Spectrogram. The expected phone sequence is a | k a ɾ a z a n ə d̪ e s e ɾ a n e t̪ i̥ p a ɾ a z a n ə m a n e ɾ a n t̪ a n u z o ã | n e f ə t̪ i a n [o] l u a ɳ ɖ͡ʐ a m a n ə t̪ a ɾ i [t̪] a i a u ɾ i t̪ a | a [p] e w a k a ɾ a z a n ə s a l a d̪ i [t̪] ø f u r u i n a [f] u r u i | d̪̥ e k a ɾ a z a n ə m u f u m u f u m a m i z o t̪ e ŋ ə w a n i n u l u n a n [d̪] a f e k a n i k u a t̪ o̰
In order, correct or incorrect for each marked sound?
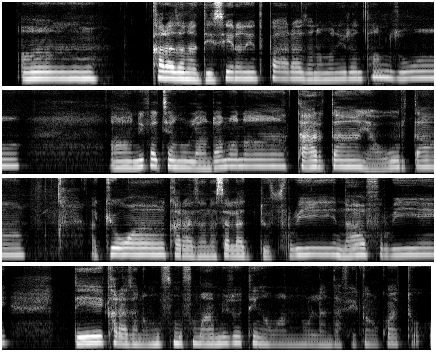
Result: incorrect, correct, incorrect, incorrect, correct, correct

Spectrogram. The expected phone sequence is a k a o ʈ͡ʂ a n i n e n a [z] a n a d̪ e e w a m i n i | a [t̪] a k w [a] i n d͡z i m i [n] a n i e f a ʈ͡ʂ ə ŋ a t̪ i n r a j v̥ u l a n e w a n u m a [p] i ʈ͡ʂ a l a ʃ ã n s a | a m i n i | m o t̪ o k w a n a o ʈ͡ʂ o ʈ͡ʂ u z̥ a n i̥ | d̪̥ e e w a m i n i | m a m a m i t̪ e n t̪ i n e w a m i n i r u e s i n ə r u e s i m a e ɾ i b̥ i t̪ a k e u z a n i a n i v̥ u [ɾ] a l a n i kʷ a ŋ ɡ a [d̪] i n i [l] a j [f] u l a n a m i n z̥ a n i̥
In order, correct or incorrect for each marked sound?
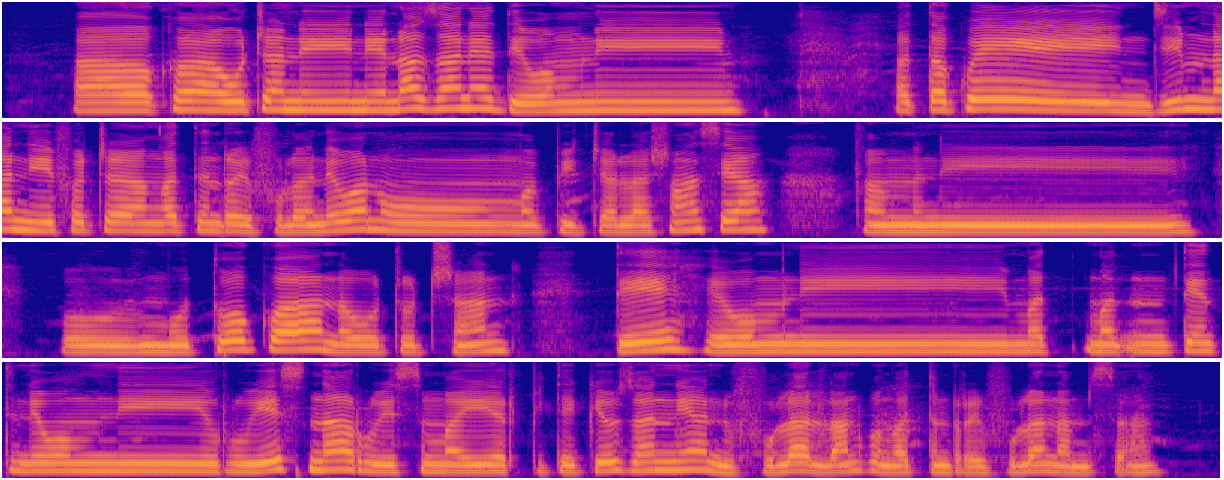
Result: correct, correct, incorrect, correct, correct, incorrect, incorrect, incorrect, incorrect

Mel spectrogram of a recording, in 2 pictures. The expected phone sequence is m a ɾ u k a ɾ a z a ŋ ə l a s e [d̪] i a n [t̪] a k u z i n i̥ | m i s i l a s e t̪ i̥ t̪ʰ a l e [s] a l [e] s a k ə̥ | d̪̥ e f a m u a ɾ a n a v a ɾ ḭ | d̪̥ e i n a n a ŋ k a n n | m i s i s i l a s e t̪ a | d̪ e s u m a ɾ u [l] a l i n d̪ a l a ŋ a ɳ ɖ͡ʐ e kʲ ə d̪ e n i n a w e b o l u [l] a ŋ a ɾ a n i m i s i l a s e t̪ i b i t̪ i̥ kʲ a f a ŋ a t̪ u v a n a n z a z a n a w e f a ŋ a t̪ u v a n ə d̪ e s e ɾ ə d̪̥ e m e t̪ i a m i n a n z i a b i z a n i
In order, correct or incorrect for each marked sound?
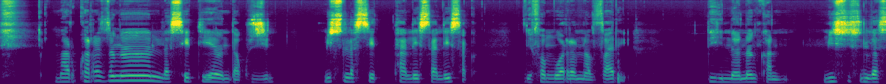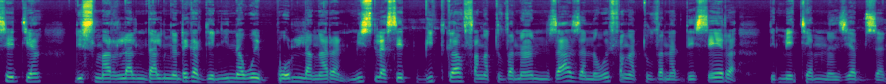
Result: incorrect, incorrect, correct, correct, correct, correct

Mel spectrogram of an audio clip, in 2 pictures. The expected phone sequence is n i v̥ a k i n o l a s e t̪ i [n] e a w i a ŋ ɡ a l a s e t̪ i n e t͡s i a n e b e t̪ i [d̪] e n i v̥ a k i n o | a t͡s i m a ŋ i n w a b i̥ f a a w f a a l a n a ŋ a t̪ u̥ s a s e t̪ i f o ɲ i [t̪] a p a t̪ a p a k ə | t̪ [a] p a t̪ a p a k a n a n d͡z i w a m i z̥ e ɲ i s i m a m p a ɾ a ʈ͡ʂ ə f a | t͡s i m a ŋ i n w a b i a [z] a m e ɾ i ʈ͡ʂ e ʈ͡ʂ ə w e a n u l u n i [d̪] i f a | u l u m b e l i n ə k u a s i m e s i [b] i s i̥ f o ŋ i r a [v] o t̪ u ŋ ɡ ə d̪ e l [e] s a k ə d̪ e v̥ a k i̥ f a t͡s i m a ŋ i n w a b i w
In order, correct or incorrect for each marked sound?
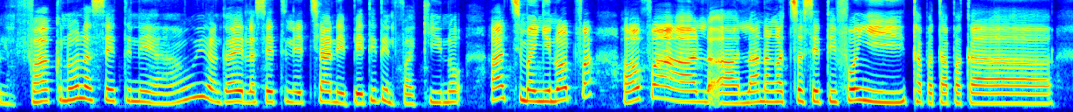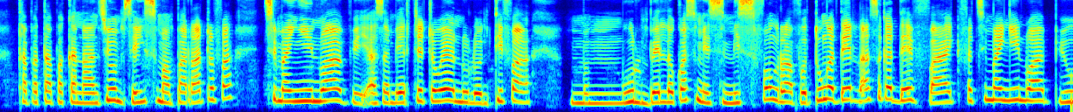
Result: correct, correct, correct, correct, correct, incorrect, incorrect, correct, incorrect

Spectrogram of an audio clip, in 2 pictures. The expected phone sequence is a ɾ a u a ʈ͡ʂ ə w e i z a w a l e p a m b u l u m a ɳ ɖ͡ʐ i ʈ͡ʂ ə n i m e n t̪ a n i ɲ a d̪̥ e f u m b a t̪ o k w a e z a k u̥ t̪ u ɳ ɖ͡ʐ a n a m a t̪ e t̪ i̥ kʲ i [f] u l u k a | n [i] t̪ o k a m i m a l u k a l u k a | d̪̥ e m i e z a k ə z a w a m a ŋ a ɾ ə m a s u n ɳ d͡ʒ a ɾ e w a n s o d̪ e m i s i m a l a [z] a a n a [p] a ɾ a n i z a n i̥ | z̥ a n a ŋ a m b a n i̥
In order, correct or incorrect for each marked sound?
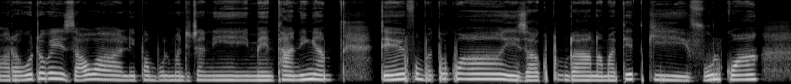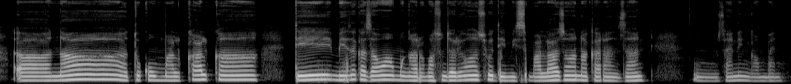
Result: incorrect, incorrect, correct, incorrect

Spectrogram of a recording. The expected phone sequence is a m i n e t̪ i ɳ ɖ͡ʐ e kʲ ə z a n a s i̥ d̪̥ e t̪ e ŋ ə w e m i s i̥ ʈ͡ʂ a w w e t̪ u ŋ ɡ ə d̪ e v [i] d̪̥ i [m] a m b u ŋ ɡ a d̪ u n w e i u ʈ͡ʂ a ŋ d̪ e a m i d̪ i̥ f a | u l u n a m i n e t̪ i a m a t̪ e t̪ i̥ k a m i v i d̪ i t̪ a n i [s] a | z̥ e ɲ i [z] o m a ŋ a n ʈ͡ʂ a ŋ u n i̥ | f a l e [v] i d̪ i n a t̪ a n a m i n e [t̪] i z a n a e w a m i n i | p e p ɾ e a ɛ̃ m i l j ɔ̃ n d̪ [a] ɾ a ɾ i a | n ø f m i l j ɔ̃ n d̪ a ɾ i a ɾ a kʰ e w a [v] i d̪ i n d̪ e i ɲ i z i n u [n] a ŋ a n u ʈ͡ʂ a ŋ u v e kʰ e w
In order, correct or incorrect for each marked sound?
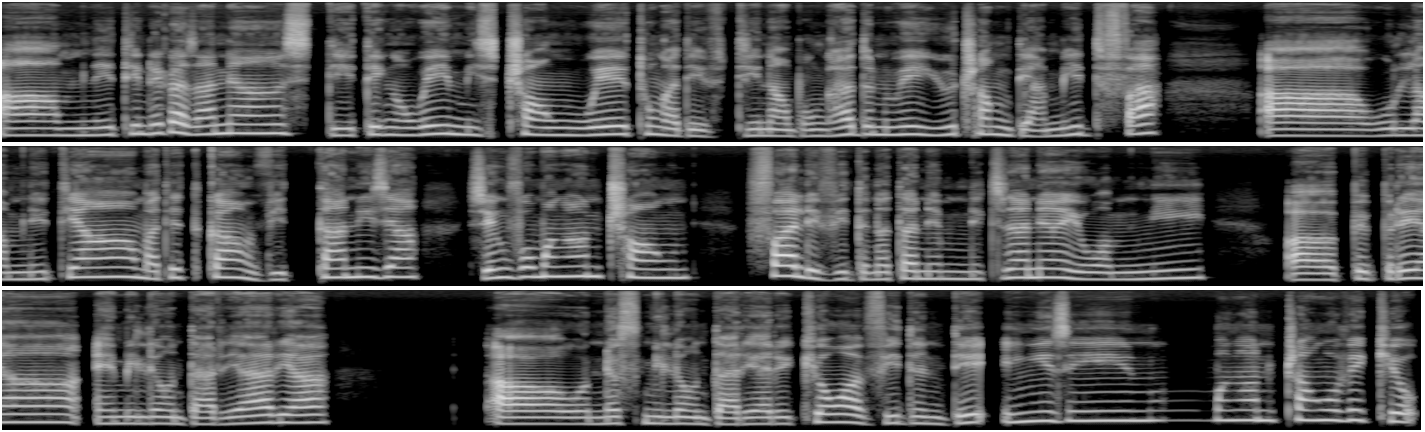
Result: correct, incorrect, incorrect, incorrect, correct, correct, correct, correct, incorrect

